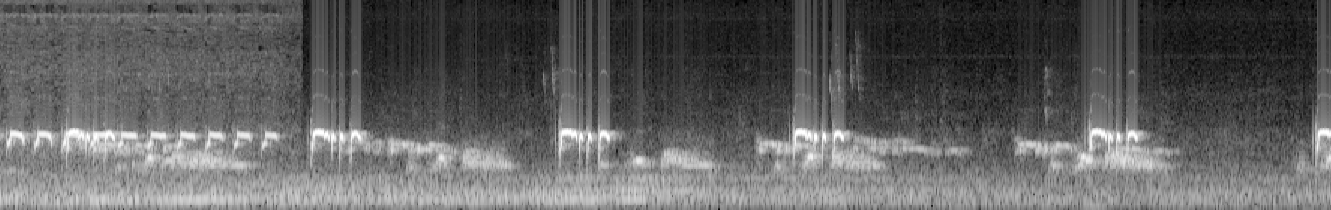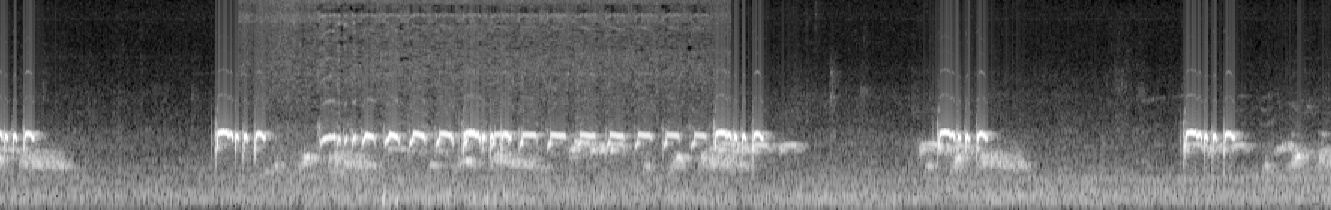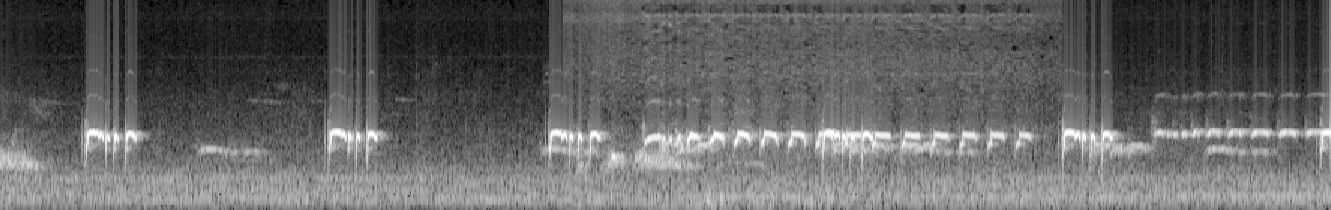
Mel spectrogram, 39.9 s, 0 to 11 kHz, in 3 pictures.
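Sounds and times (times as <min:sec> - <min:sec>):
dove cooing: 0:00.0 - 0:11.9, 0:13.0 - 0:14.2, 0:15.5 - 0:21.4, 0:22.5 - 0:23.7, 0:25.2 - 0:29.0, 0:32.1 - 0:39.9.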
